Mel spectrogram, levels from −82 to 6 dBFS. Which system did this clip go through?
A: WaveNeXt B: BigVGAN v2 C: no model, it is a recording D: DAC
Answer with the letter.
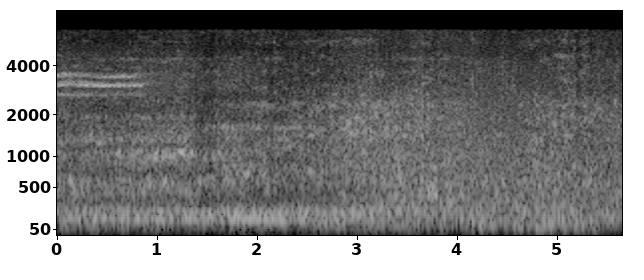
C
